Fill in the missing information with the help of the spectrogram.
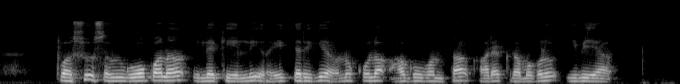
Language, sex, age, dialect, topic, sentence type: Kannada, male, 31-35, Central, agriculture, question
